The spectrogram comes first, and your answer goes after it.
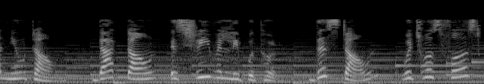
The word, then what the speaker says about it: Srivilliputtur: The name is pronounced as Srivilliputturu.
